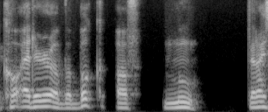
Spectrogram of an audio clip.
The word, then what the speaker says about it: Mu: And she's the co-editor of a book of Mu. Did I say this right? You did. I that did. Was well pronounced.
